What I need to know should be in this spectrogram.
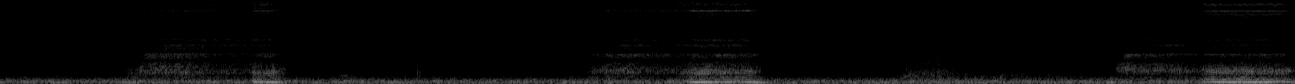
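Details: Husband's loud snoring during sleep: deep, rattling snores about every 5 seconds, roughly 12 breaths a minute, over a steady low room hum.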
